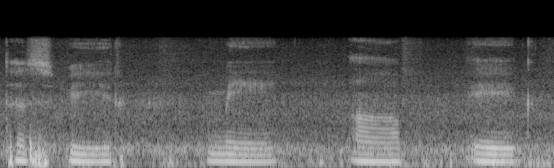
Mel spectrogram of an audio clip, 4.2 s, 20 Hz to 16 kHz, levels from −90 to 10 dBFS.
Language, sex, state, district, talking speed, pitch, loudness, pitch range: Hindi, male, Haryana, Rohtak, 60 wpm, 115 Hz, -18 LUFS, 105-120 Hz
